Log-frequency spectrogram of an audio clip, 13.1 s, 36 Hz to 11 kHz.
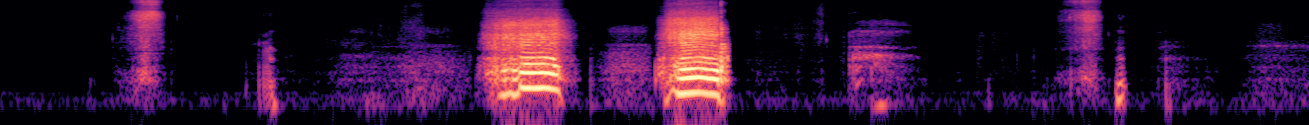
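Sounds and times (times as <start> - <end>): sharp inhale: 1.2 - 1.7
soft sniff: 1.2 - 1.7, 9.6 - 13.0
person sneezing: 1.3 - 1.7.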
